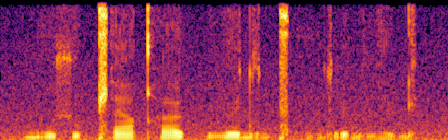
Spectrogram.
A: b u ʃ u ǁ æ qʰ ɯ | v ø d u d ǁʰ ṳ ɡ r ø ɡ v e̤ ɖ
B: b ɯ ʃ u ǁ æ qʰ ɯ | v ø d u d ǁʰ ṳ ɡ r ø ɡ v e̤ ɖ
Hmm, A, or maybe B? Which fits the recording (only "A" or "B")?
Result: A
